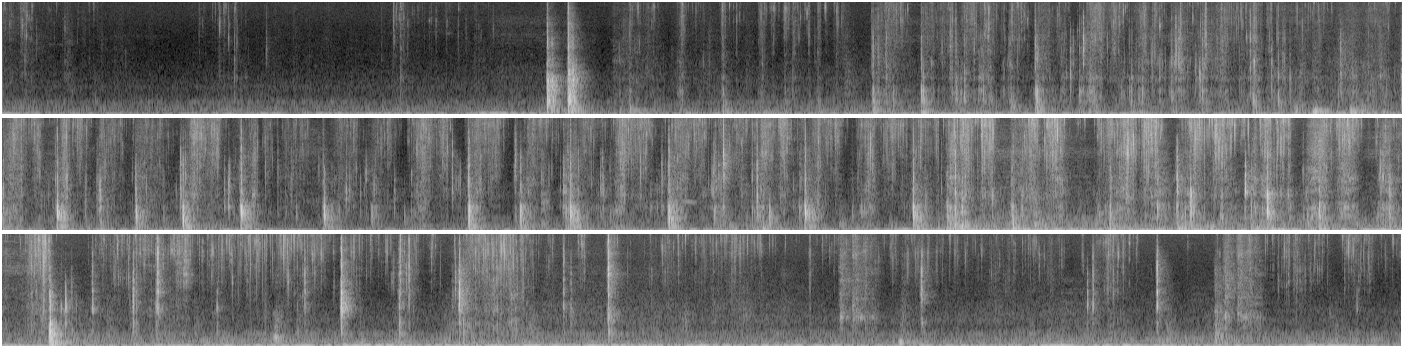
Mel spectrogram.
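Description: Hands kneading and squeezing a crumbly food mixture in a plastic mixing bowl: a dense run of small crunching, crackling sounds. It grows louder a little past halfway through.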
